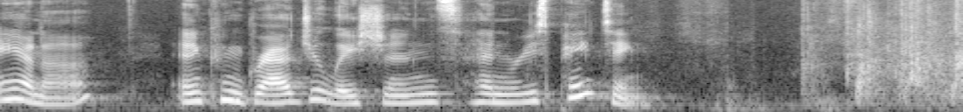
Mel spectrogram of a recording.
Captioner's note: applause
